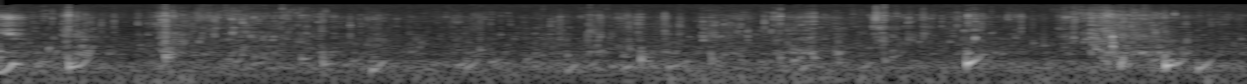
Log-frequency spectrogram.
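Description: Small waves lapping and slapping against the hull of a small boat, with scattered light knocks and a sharper slap a little before the end.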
